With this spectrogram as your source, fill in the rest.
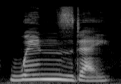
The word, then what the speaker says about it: Wednesday: but the pronunciation is with a zed and the D is silent Wednesday Thursday again t h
